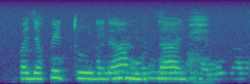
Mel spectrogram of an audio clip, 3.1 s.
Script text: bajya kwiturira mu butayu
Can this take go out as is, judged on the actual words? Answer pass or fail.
pass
